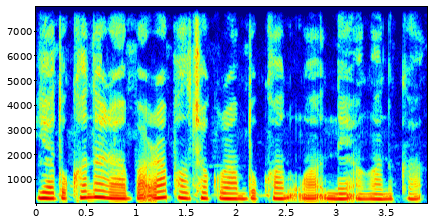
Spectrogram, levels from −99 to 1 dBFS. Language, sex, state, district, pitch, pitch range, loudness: Garo, female, Meghalaya, West Garo Hills, 220 Hz, 205-240 Hz, -14 LUFS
